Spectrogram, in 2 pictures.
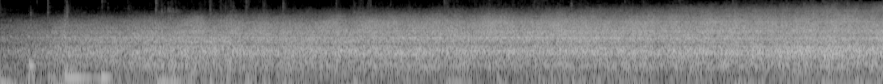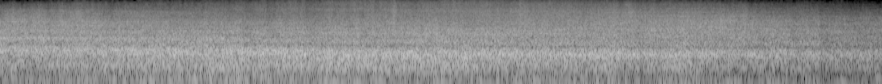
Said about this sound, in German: Also ich muss zugeben, dass dieser Sound in mir schon irgendwas auslöst. Also auch wenn es ziemlich laut ist und schrill, wenn so ein Flugzeug landet. Aber bei mir kommt dann Reiselust auf, Sehnsucht nach fernen Reisezielen.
